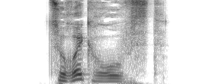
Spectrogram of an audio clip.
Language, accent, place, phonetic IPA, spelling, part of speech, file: German, Germany, Berlin, [t͡suˈʁʏkˌʁuːfst], zurückrufst, verb, De-zurückrufst.ogg
- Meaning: second-person singular dependent present of zurückrufen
